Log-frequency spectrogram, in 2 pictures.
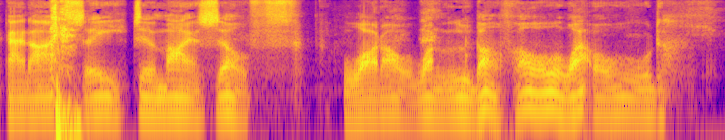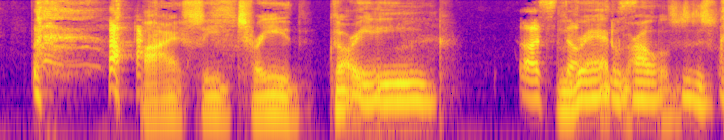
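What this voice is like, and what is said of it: Sung imitation of another person's voice. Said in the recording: “Are you doing an accent with the Morgan Freeman? ... an accent over the top of the Morgan Freeman thing ... sing something like Morgan Freeman would sing”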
